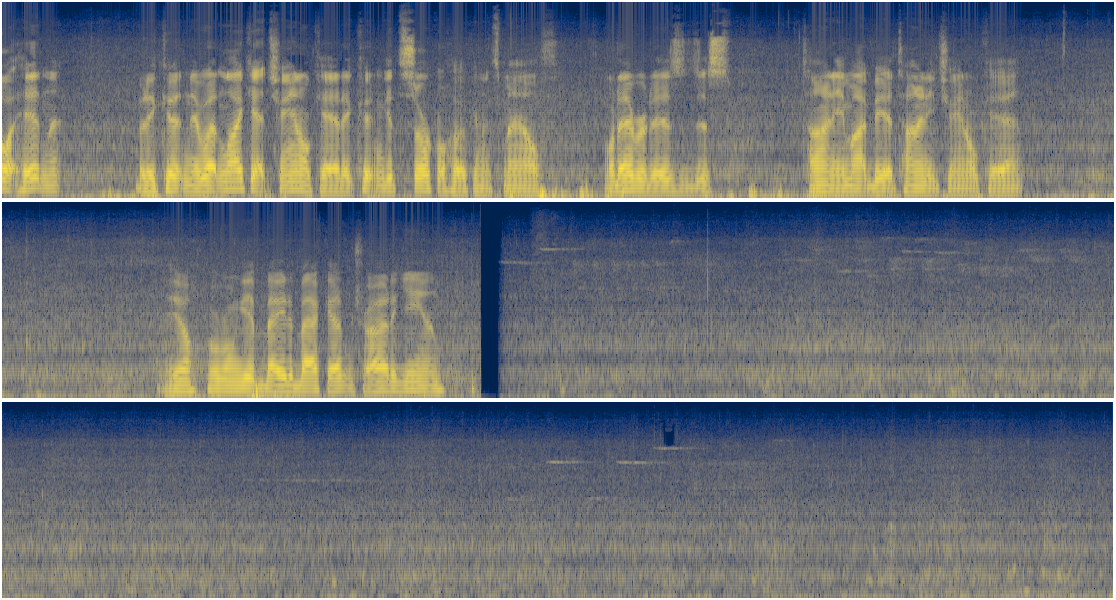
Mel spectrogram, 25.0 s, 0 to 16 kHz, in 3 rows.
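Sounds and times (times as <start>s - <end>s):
river water rushing: 7.0s - 10.0s, 11.7s - 25.0s.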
